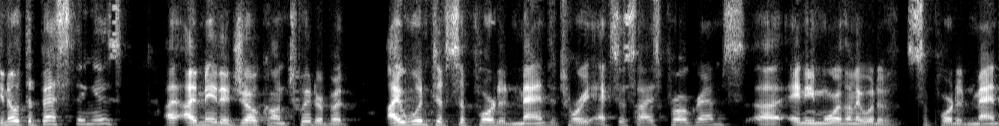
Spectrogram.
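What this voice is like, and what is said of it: Usual voice. Nothing is said of it.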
